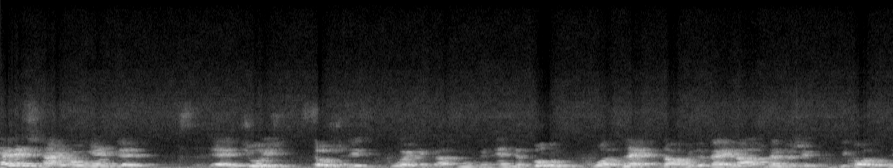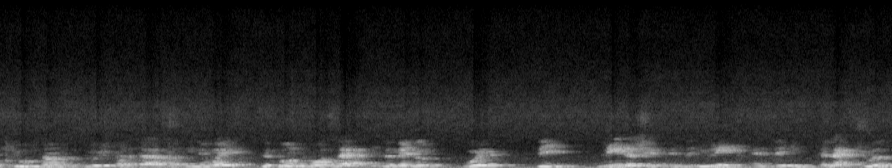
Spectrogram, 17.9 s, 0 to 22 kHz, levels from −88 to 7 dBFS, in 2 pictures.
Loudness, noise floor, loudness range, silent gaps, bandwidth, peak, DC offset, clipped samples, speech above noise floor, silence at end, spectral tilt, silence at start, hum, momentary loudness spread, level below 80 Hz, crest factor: -16 LUFS; -40 dBFS; 2 LU; none; 9.8 kHz; 0 dBFS; under 0.1%; under 0.1%; 25 dB; 0 s; -7.5 dB/octave; 0 s; none; 9 LU; -44 dBFS; 16 dB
